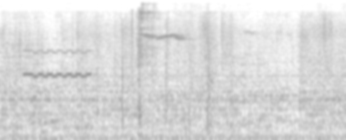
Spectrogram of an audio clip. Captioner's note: phone rings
